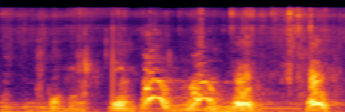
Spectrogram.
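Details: Rosie, a female basset hound digging out a filled hole, gives quieter, hoarse arching barks and grunting sounds over a low background rumble, the last bark sharper and brighter.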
